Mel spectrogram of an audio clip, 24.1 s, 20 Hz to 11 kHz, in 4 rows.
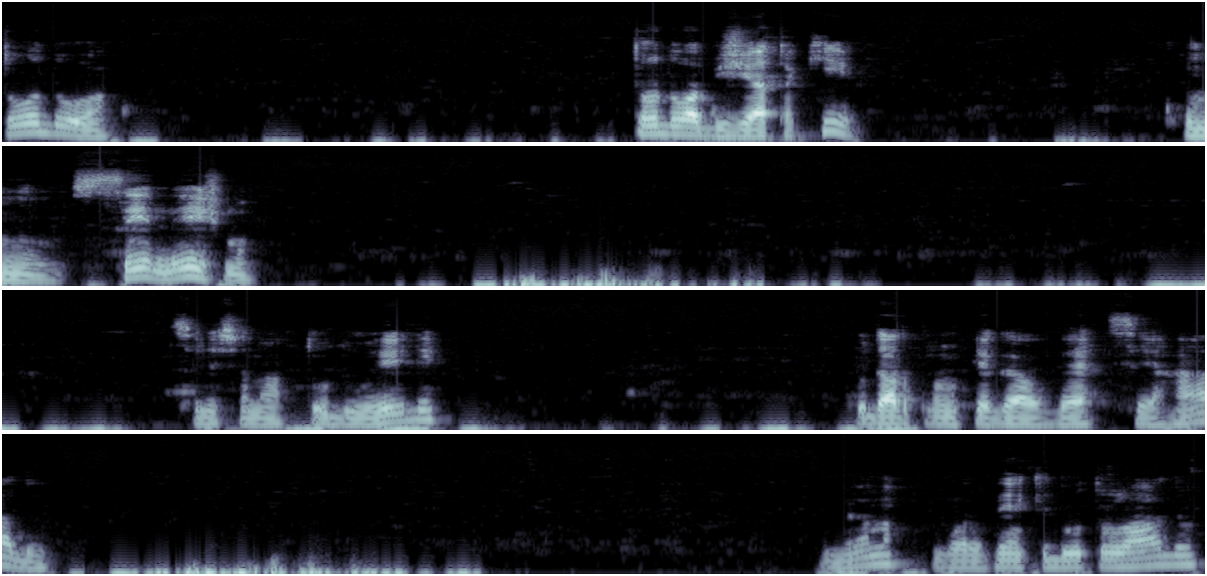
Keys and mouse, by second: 0.4-3.6 middle drag, 0.4 a, 2.1 c, 20.2 middle click, 21.9-23.9 middle drag, 23.4 c.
